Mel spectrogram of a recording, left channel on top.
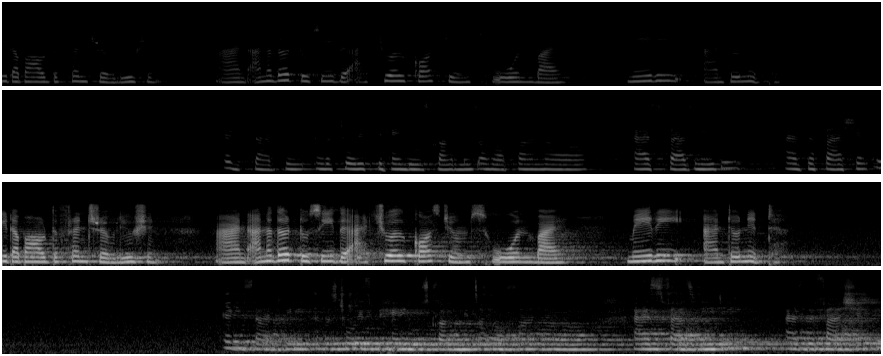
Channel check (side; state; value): left; quieter; 24.4 dB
